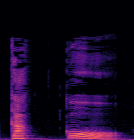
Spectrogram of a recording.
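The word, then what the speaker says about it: 学校: 하지만 한 가지 주의하셔야 될 점은 발음할 때 각하고 나서 잠시 숨을 멈추었다가 코라고 하는 겁니다. 각고, 각고. 또한 여기서 코 부분은 코라고 하는 오 모음 뒤에 우가 이어졌으니까 코하고 길게 발음을 합니다.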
